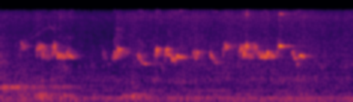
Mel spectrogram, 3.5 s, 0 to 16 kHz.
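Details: Decoy red-whiskered bulbul at a trapping site, 11 November 2018, singing a steady run of short chirpy, slurred notes, bubbling up and down, with a low murmur of people in the background.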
